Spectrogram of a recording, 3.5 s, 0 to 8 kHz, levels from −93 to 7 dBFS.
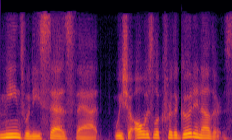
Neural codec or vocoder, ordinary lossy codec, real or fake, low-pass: codec, 16 kHz, 0.2 kbps, FocalCodec; AAC, 32 kbps; fake; 7.2 kHz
